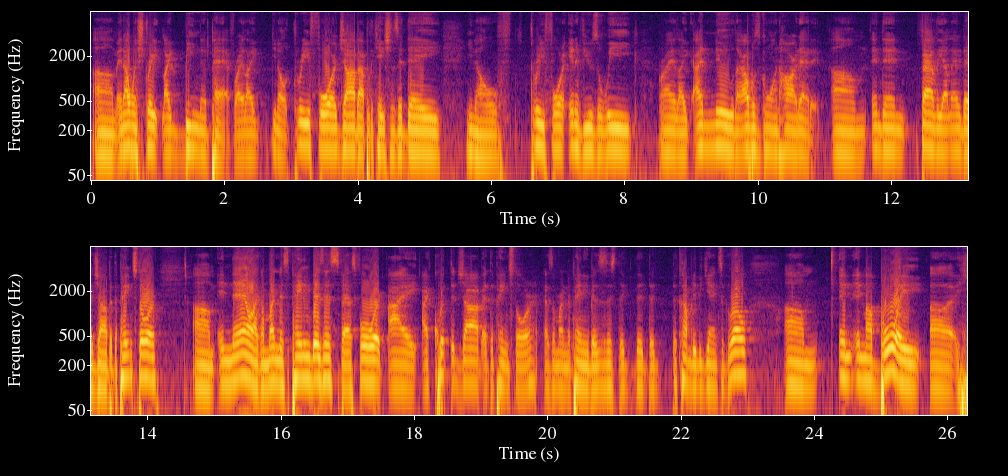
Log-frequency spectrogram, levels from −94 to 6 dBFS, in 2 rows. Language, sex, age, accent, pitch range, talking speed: English, male, 30-49, American, 100-120 Hz, 205 wpm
